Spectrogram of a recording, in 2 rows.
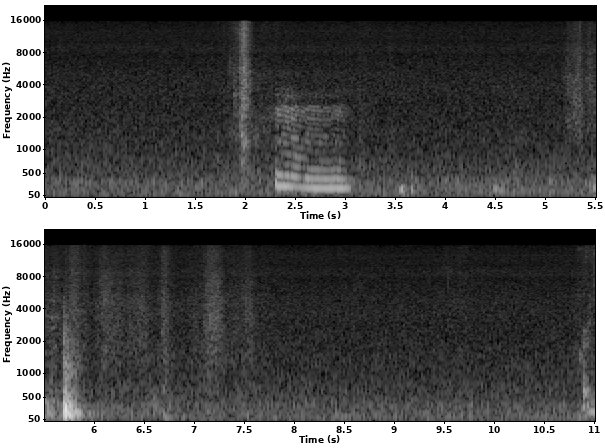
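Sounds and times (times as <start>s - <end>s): faint rustle: 4.4s - 7.9s
dull thump: 5.5s - 6.1s.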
